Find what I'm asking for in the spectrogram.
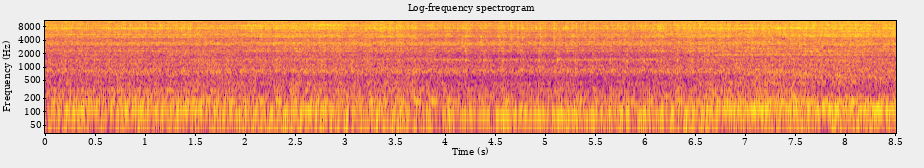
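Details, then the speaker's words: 1975 El Camino V8 idling cold after a new carburetor was fitted, revived after 10+ years off the road: deep, steady burble, even firing, no stumble, miss or tapping. Normal idle. "Running pretty good now. Huh? Still cold."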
